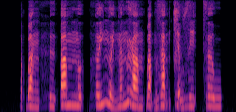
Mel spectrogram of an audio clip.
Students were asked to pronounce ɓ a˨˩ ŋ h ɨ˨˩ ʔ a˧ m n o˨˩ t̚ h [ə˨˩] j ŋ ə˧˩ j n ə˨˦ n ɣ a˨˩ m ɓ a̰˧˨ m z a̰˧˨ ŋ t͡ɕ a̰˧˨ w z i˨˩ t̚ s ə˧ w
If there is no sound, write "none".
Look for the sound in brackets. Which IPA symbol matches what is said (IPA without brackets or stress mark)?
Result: ə˨˦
